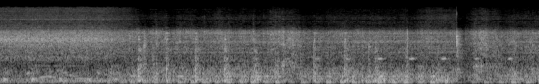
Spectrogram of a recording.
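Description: Steady hiss of steam from a portable steam engine, ending about a second in. Then an old stationary engine with a large flywheel runs with an even beat of about three strokes a second and a light repeating click.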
